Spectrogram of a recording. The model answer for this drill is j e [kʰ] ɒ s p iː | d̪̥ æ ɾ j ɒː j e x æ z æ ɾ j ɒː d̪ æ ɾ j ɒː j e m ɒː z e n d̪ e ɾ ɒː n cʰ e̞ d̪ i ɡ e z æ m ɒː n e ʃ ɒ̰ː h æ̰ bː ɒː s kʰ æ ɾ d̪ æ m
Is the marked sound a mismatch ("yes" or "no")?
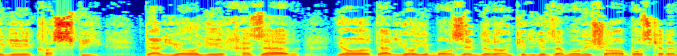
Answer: no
